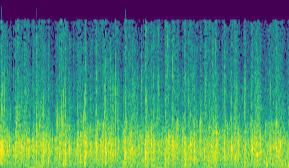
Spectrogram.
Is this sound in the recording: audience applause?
yes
